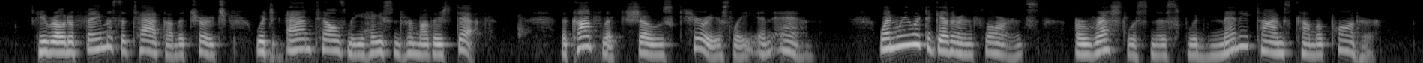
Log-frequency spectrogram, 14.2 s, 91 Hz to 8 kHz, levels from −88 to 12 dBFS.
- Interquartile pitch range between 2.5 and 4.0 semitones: No, average, 4.7 semitones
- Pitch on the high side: Yes, high, 195 Hz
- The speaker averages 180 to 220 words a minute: No, average, 150 wpm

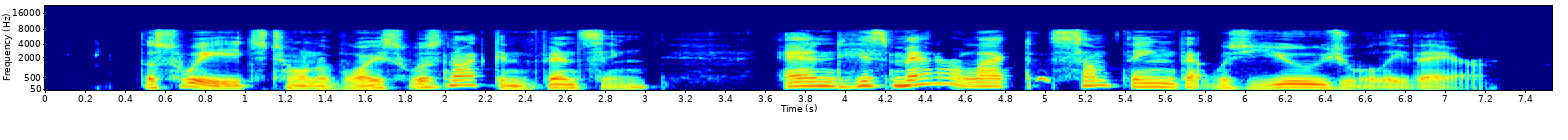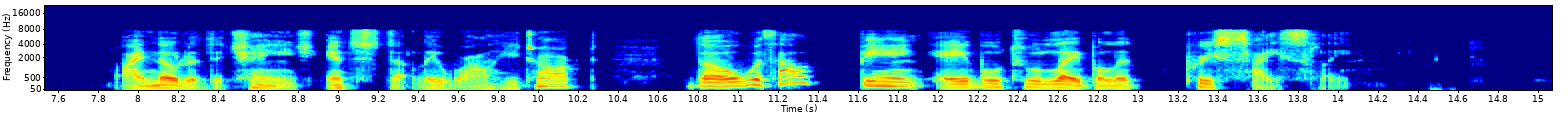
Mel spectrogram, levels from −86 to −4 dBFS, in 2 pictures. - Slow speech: Yes, slow, 130 wpm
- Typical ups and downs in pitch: No, wide, 8.9 semitones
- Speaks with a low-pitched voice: Yes, low, 125 Hz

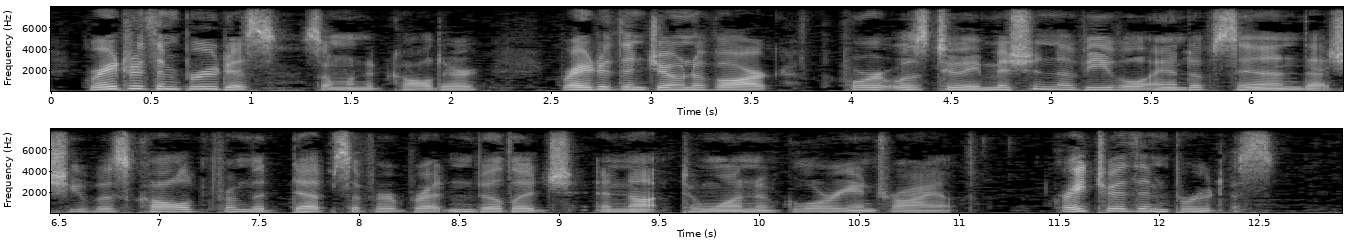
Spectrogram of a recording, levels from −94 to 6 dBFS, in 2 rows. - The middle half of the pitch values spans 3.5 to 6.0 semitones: No, average, 3.1 semitones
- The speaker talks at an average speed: No, fast, 210 wpm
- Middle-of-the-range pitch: Yes, medium, 165 Hz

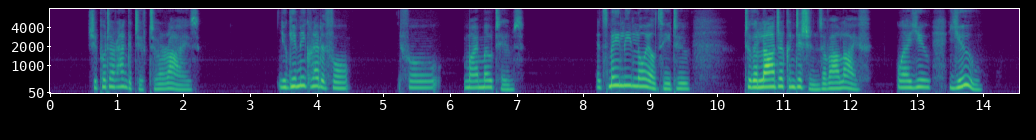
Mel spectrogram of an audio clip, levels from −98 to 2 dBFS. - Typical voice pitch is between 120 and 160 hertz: No, high, 230 Hz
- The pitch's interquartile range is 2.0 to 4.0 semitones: No, average, 4.8 semitones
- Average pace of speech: No, slow, 120 wpm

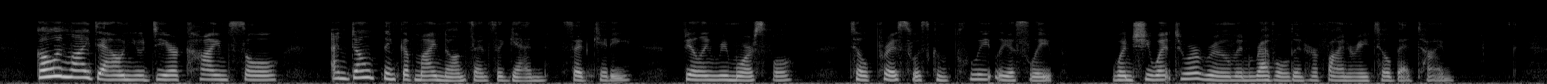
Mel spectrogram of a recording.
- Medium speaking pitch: No, high, 200 Hz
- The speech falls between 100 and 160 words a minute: Yes, average, 145 wpm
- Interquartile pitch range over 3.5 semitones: No, average, 3.0 semitones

